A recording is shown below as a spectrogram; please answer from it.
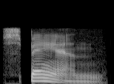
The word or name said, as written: span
